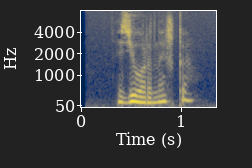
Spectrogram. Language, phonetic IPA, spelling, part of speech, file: Russian, [ˈzʲɵrnɨʂkə], зернышко, noun, Ru-зернышко.ogg
- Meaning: alternative spelling of зёрнышко (zjórnyško)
